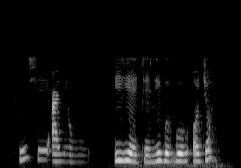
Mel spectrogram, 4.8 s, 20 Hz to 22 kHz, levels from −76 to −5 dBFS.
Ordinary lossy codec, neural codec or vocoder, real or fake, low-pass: none; none; real; 5.4 kHz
